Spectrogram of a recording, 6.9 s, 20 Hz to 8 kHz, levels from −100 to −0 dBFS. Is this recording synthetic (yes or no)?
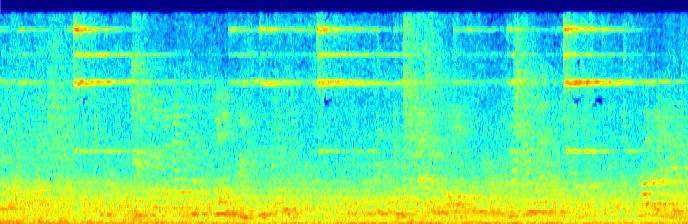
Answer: no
